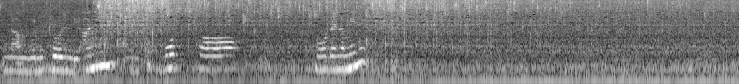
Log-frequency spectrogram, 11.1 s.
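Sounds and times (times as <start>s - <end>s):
low steady hum: 0.0s - 11.0s
onion sizzling in oil: 0.9s - 11.0s.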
